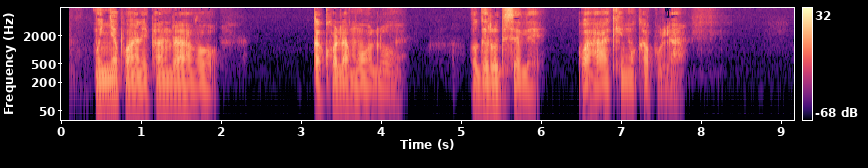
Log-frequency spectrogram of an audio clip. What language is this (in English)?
Koti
